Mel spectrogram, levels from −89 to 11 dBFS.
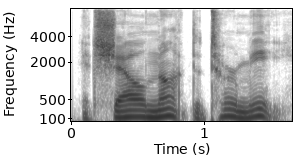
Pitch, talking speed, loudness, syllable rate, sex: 120 Hz, 180 wpm, -14 LUFS, 4.0 syllables/s, male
